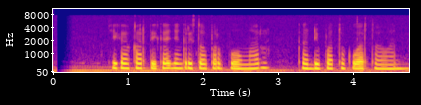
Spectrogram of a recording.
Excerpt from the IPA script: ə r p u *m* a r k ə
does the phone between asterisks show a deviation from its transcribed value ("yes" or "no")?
no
